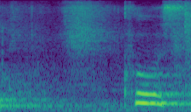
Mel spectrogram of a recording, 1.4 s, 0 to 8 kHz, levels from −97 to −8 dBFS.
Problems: constant background noise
